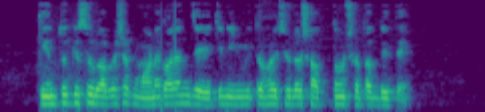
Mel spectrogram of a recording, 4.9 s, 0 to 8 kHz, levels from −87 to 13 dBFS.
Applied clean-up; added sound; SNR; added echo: none; none; none; none.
